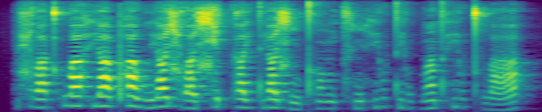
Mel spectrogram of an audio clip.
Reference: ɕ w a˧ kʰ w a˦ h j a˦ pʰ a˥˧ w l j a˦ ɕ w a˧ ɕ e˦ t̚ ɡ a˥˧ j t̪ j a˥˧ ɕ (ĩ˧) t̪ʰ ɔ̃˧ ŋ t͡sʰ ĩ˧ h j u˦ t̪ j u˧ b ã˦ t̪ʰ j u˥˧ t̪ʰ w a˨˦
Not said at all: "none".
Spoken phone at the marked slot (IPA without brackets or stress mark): ĩ˨˩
